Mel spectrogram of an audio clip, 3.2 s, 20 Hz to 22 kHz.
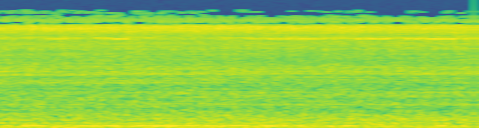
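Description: A 2004 Chevy Avalanche Z66 pickup truck engine idles close by, a smooth low hum under broad constant noise, with no voices.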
